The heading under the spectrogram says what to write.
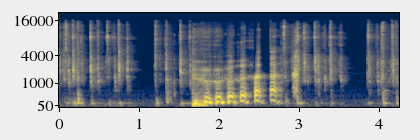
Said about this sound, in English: This furious typing brought to you by people who want to be right.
